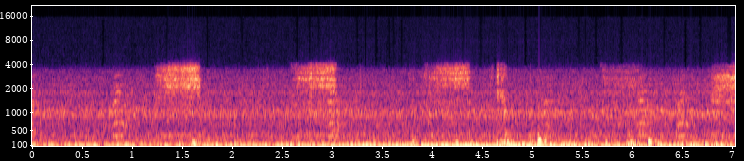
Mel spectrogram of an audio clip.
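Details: An owl carrying a gopher to another owl, March 18, 2016, 8 PM; harsh, hissy bursts repeat about once a second, each short and raspy, with a faint click and steady low background hum.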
